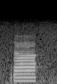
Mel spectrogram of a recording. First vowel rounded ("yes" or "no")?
no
